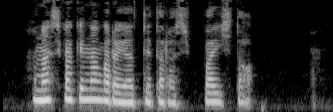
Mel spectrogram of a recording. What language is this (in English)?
Japanese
